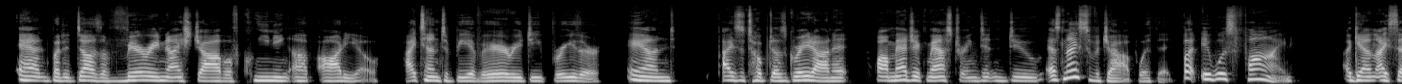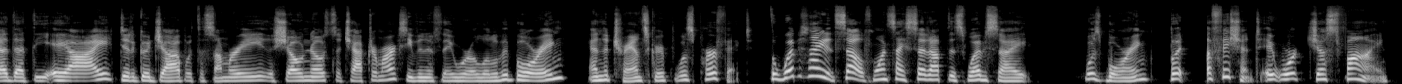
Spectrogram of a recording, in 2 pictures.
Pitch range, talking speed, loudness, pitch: 165-210 Hz, 195 wpm, -16 LUFS, 180 Hz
